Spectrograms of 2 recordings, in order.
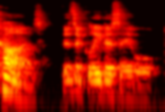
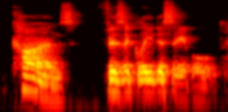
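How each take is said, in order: First: Flat robotic readout again; deadpan machine voice. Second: Flat robotic announcer. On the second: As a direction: read it like a robot. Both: Retold or imitated. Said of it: "and says it like that".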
